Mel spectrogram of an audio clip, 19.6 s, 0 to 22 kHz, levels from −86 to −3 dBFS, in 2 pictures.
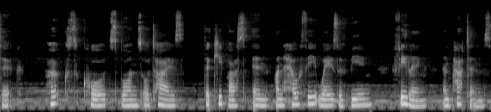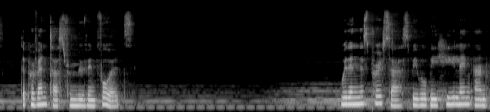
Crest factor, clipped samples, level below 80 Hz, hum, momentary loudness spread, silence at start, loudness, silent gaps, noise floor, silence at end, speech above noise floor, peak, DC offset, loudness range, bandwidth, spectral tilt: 18 dB; under 0.1%; -74 dBFS; none; 20 LU; 0 s; -29 LUFS; none; -55 dBFS; 0 s; 27 dB; -12 dBFS; under 0.1%; 4 LU; 15 kHz; -6.5 dB/octave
